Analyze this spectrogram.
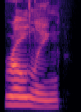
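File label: "rolling", American English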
